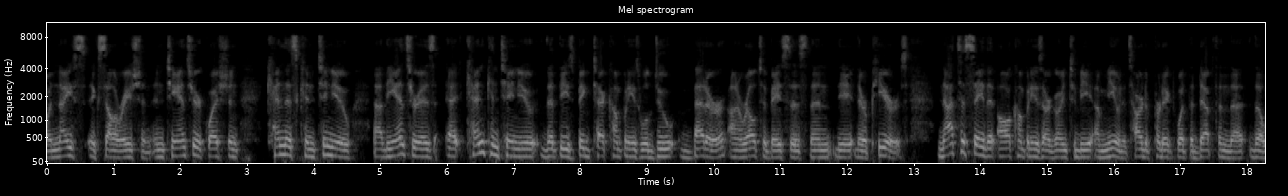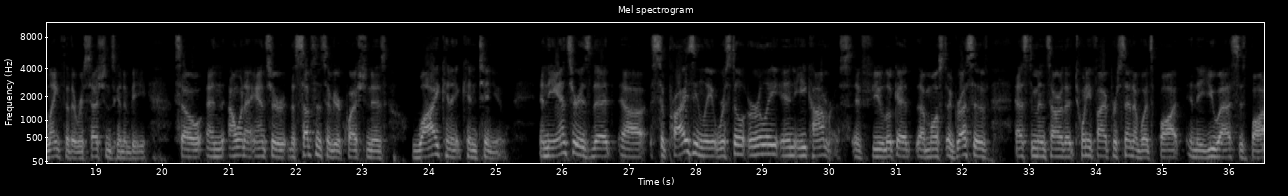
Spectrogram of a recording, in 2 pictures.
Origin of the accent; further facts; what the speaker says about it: Midwest, United States; I never fully appreciated it being born and raised in the Midwest.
